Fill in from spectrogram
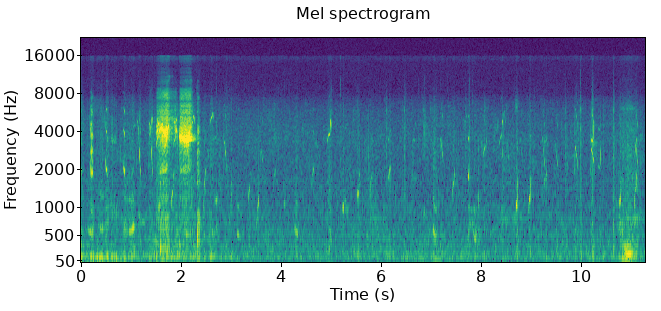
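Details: A grey francolin calls twice, two sharp, piercing high notes back to back early on, followed by a long quiet stretch with scattered faint ticks and a low thud at the end.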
